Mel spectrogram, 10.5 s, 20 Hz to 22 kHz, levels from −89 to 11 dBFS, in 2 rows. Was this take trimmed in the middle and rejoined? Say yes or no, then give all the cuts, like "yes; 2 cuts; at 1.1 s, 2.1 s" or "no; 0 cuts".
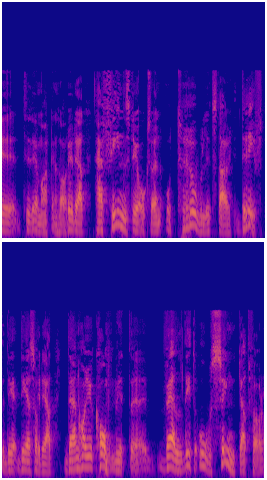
yes; 5 cuts; at 1.3 s, 1.8 s, 4.6 s, 6.0 s, 6.4 s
